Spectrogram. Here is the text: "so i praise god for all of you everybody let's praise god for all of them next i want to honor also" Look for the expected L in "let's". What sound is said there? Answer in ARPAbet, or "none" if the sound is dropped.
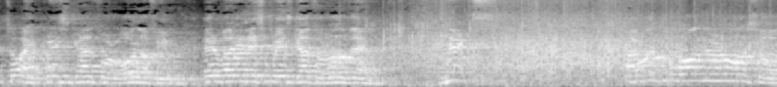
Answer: N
